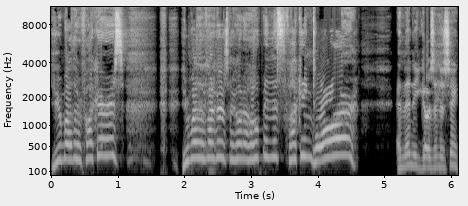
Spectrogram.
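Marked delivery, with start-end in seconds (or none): 0.0-4.6 shrill, very high screaming. Retelling a film scene where Cage bangs on the basement wall, imitating Cage screaming. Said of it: "he's screaming".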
